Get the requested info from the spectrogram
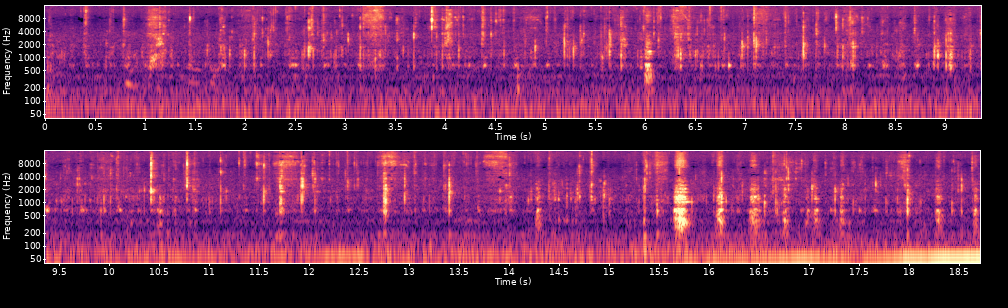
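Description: A puppy eating dry kibble from a stainless steel bowl: irregular crunches and small clicks of kibble and teeth against the metal, with one louder clack about three-quarters of the way through. A low rumble builds near the end.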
